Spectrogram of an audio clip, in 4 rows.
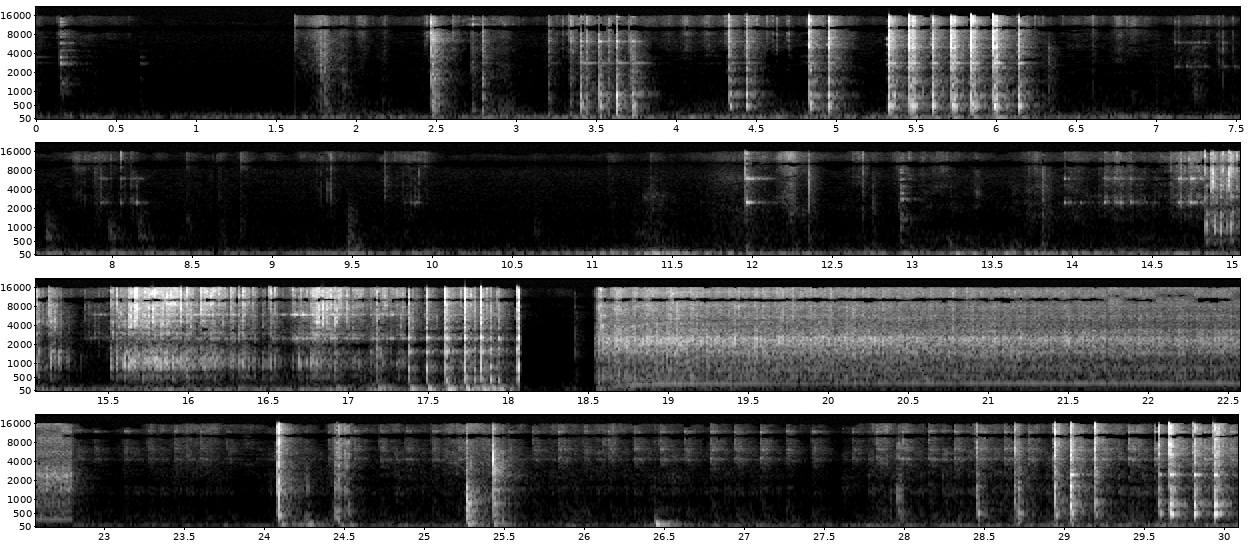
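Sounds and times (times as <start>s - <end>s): small electric motor spinning: 18.6s - 22.8s
rattling clicks and clatter: 22.8s - 30.0s.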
